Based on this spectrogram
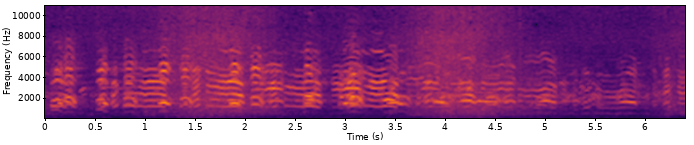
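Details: Kittiwakes at breeding cliffs at Bempton Cliffs, East Yorkshire: a dense colony chorus of nasal, wavering calls repeated rapidly, many birds overlapping in bursts that swell and fade over a steady background roar.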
